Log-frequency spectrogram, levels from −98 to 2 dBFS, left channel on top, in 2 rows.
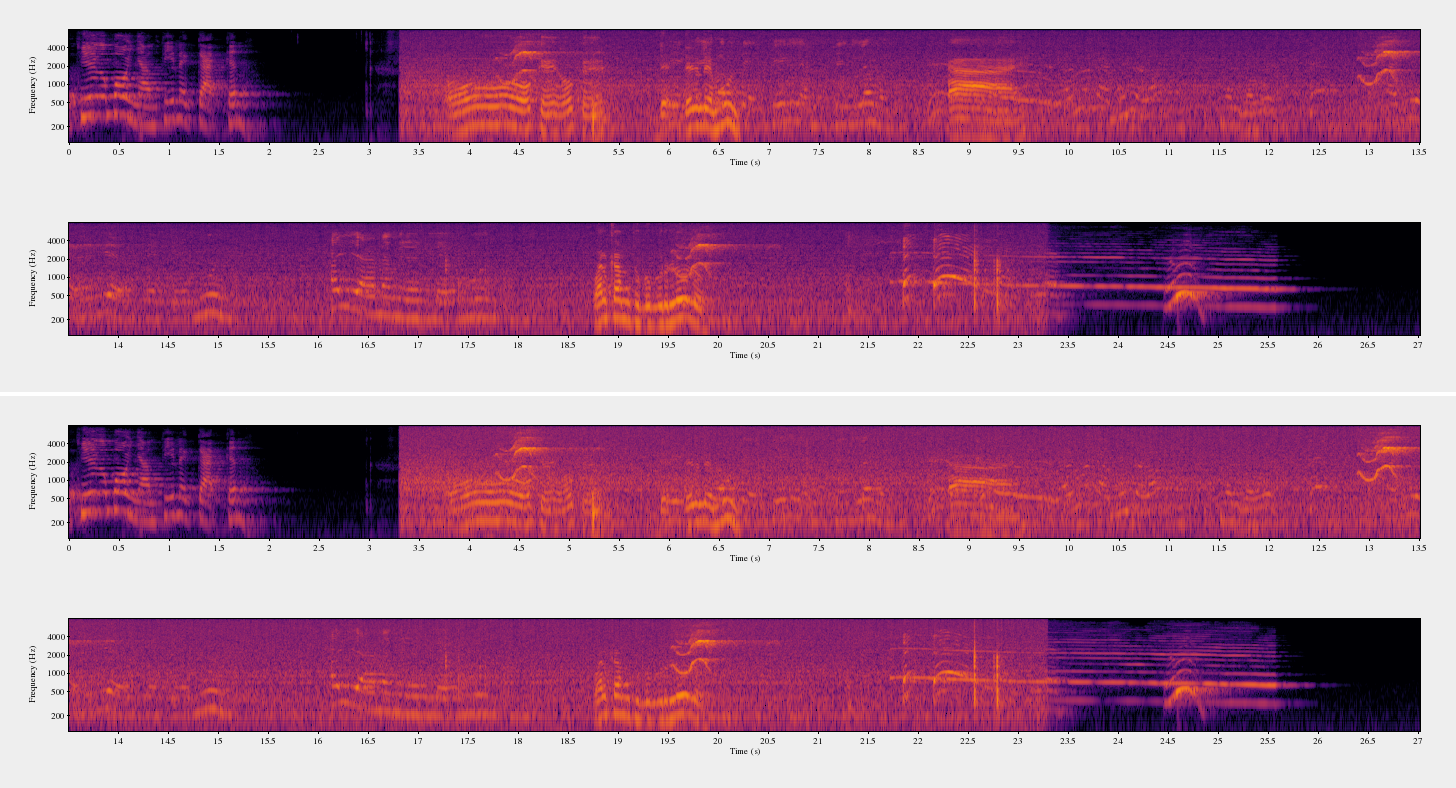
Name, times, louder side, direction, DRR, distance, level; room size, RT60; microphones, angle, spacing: voice 1, 0.0-1.8 5.9-8.3 13.2-15.2 16.1-17.8 21.3-23.4 24.5-24.9, left 1 dB, 5° left, 1.3 m, -39 dB
Bird vocalization bird call bird song, 3.3-23.3, right 5 dB, 30° right, 0.6 m, -37 dB
voice 2, 3.7-5.4 5.8-6.7 8.8-9.6 18.8-19.9, left 3 dB, 65° left, 0.7 m, -32 dB
voice 3, 8.6-12.7 21.7-25.6, right 2 dB, 90° right, 2.2 m, -43 dB
18.5 x 14.5 x 3.1 m
head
